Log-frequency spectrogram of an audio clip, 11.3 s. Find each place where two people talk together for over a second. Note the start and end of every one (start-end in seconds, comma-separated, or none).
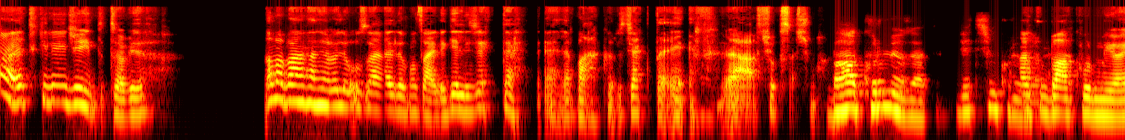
none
